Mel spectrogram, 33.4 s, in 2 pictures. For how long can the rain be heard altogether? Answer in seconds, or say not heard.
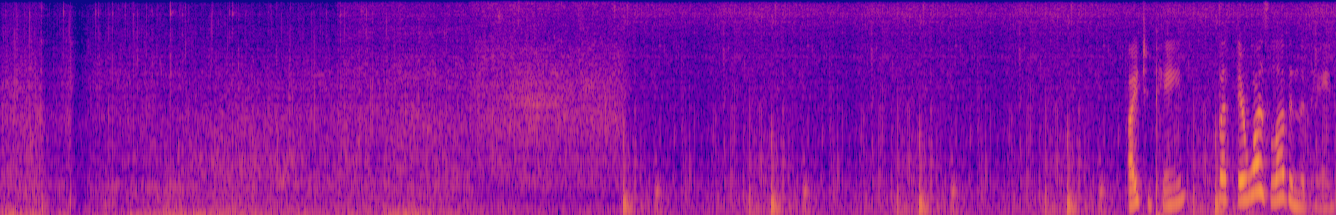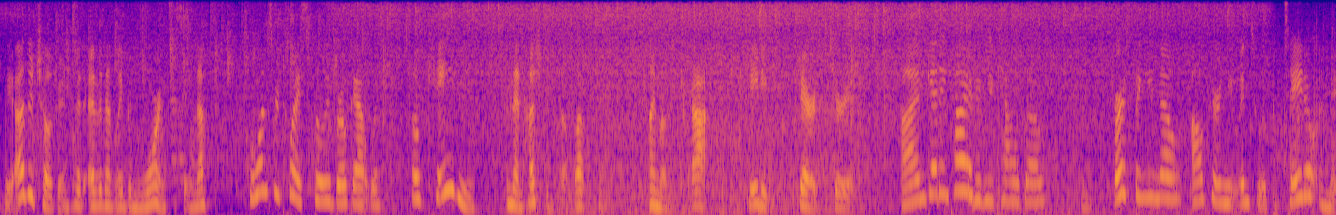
33 s.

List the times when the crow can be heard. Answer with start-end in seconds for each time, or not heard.
not heard.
